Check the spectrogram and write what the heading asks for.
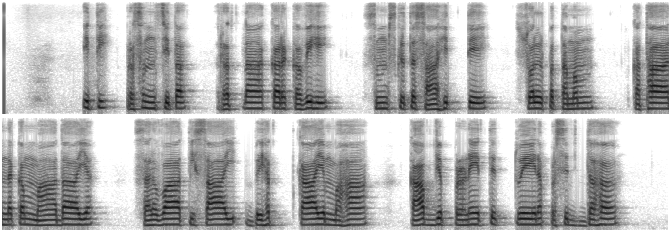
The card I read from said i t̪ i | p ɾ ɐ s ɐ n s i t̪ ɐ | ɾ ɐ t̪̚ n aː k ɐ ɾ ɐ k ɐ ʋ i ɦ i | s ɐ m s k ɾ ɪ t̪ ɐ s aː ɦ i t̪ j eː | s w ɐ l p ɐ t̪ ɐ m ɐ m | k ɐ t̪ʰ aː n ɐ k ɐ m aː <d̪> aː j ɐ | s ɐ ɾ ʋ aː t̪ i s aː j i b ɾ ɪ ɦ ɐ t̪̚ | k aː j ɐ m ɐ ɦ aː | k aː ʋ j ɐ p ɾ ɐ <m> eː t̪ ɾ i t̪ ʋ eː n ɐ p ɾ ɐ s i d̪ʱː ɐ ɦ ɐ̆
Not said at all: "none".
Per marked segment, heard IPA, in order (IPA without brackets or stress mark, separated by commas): d̪, ɳ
